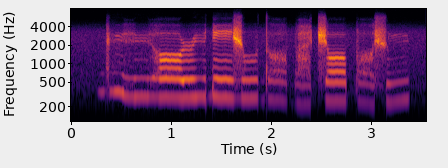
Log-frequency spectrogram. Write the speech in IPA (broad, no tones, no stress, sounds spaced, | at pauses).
ɡʱ y ɦ yː ɦ ɔː ɹ y ɗ eː ʒ uː dʱ ɔ̤ bʱ a̤ t͡ʃ ɔː p ɔ̤ ʃ y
